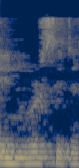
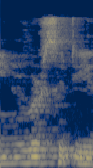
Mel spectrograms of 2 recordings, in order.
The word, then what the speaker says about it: university: honest man she's a university student where H is silent in honest so its transition is like - you in the university is pronounced like you here is not a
